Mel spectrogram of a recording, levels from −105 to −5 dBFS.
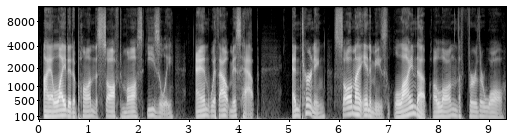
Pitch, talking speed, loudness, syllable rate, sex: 110 Hz, 135 wpm, -21 LUFS, 4.4 syllables/s, male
